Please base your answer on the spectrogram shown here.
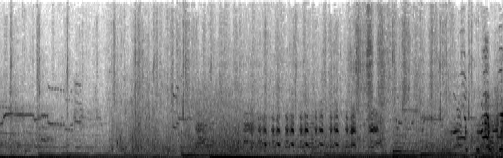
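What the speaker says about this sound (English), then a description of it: "Their massive colonies are home to thousands of nesting birds. In these dense, noisy grounds, courtship displays are performed" A dense nesting colony of terns calls continuously, with many overlapping harsh, honking cries forming a loud, busy chorus. A few calls stand out nearby above a constant low background rumble.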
